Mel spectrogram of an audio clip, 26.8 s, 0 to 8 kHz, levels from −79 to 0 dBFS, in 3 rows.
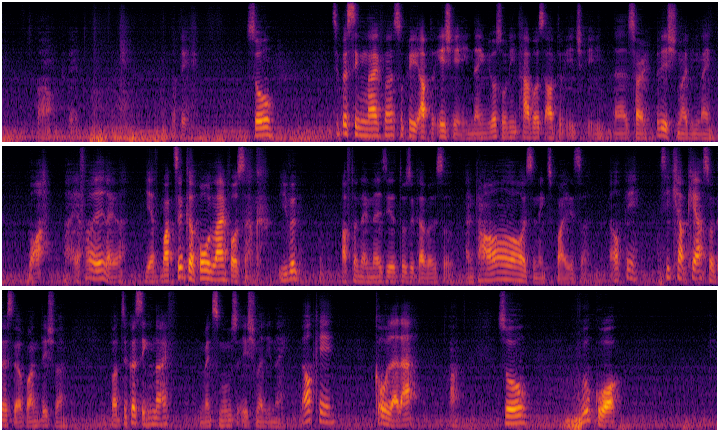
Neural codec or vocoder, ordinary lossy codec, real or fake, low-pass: codec, 16 kHz, 0.3 kbps, FocalCodec; none; fake; none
